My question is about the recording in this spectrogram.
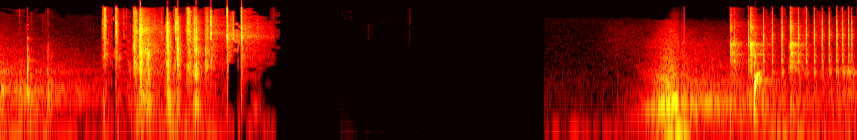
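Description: Animated-intro sound effects: a quick run of clicks and pops, about a second and a half of silence, then a swell of noise that ends in a sharp click.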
